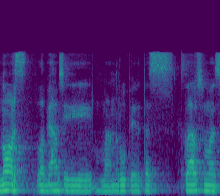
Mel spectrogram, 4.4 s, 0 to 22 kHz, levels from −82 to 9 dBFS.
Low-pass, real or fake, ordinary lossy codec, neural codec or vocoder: 7.2 kHz; real; AAC, 32 kbps; none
